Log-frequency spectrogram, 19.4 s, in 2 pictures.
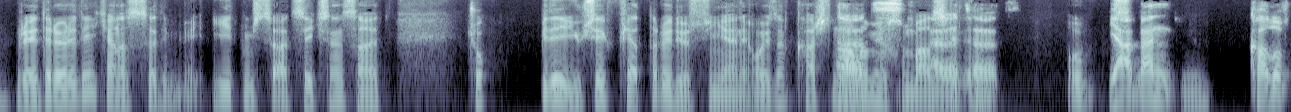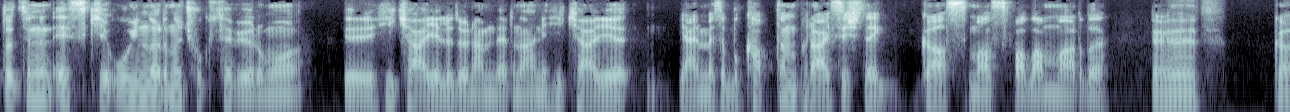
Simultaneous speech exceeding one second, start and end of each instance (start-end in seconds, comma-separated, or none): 6.2-7.5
